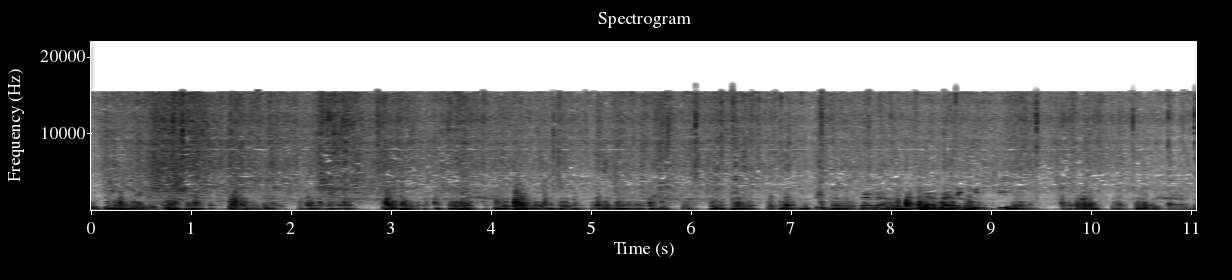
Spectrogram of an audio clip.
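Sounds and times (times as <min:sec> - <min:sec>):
metal spatula scraping a pan: 0:00.0 - 0:11.0
onion and tomato sizzling in oil: 0:00.0 - 0:11.0.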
